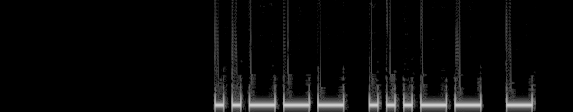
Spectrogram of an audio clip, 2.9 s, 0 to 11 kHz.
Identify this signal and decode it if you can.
Morse code, heard as a keyed tone, about 28 wpm, 700 Hz. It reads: 23T
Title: Common Cut Numbers - 3-Digit 28wpm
